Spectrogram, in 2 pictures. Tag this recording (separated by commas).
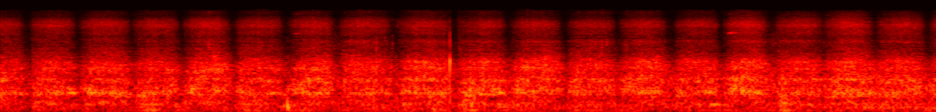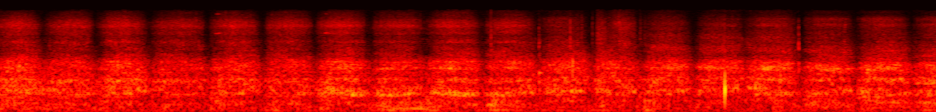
Car, Vehicle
